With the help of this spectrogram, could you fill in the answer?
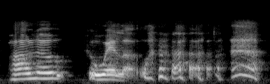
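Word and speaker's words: Paulo Coelho: anything in and ask for it to be pronounced so here's how we say his name ready Paulo Coello all right there it is okay ah Lisa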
